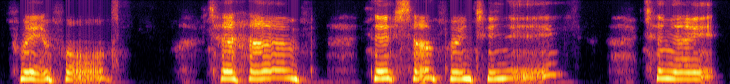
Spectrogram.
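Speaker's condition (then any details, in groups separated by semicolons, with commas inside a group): ALS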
